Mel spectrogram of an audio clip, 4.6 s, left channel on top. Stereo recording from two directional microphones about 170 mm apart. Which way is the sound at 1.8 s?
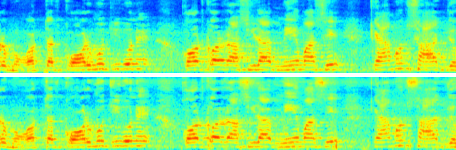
5° right (ahead or behind).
